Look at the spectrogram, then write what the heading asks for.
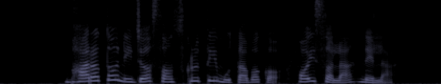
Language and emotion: Odia, neutral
